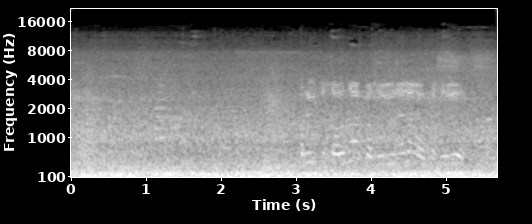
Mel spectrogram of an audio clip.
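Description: Motorcycle engines idle nearby.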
